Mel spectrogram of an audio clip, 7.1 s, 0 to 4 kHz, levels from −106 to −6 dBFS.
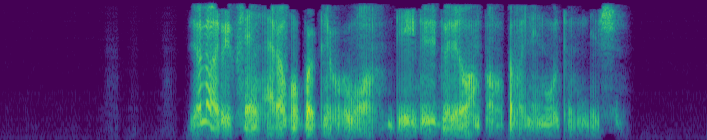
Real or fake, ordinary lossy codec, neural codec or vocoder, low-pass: fake; MP3, 24 kbps; autoencoder, 44.1 kHz, a latent of 192 numbers a frame, MeloTTS; 3.6 kHz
